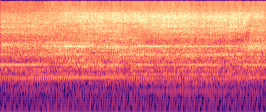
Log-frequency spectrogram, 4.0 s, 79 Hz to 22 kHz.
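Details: 2002 BMW E46 M3, recently converted from SMG to 6-speed manual, after an electrical burning smell: engine idles with a steady high electric whine that never drops away, smoke from the middle, car wouldn't shut off; starter stuck engaged and overheating.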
